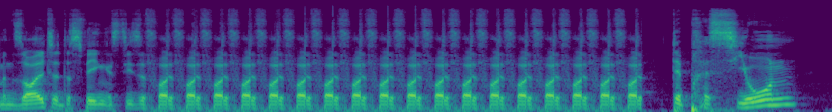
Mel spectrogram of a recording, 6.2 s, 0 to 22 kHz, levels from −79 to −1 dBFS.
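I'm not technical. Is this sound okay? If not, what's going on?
No, it isn't. From about 1.25 s to 4.81 s, the speech gets stuck in a broken-record loop. A tiny piece, about 0.21 seconds long, plays over and over, 17 times in a row. It sounds like a stutter that won't stop. The most likely cause is a playback or streaming stall, where the system kept replaying the last bit it had. Whatever was said during those seconds is missing.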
